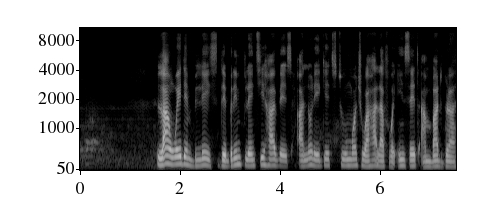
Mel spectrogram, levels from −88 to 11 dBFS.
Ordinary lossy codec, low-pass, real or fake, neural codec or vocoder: none; 9.9 kHz; fake; codec, 24 kHz, 1.2 kbps, DualCodec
